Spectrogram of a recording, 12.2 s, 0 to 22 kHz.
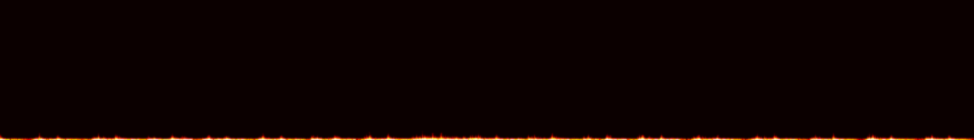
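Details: Steady low paired thumps at about 87 beats a minute from a medically fit adult, recorded with multiple precision contact microphones; occasional doubled clicks are recording delay artifacts: normal heartbeat.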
